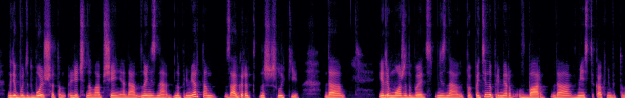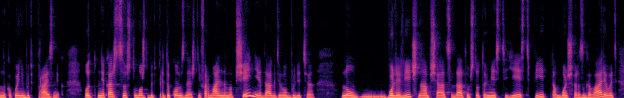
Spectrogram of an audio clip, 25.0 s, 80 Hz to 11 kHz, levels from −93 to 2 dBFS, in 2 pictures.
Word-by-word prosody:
где 185 +3 +6
будет 185 -3 +1
больше 195 +1 +3
там 170 - -6
личного 185 -1 -1
общения, 175 -2 -1
да, 170 +2 -1
ну, 195 +1 0
я 210 - +6
не 210 - +3
знаю, 170 -4 -2
например, 190 +5 +1
там, 195 -1 -3 0.2
за 185 +6 +2
город 205 -3 +2 0.2
на 185 +1 -1
шашлыки, 190 0 -3 0.5
да, 195 +3 +2 0.7
или, 200 +2 +6
может 190 0 +3
быть, 170 -1 0
не 190 +2 +1
знаю, 180 -3 -1
п 180 - -4
пойти, 185 +6 0
например, 190 -4 +2
в 170 -2 -5
бар, 170 0 +2
да, 180 +4 -1
вместе 175 -1 -2
как-нибудь, 170 -1 -3
там, 170 0 -3
на 175 - +1
какой-нибудь 185 0 -1
праздник. 170 -1 -3 0.4
Вот, 190 0 +1
мне 205 +2 +4
кажется, 225 -2 +1
что, 195 +1 -5
может 195 -3 0
быть, 175 -1 -3
при 190 - -4
таком, 200 +1 +2
знаешь, 180 -1 -3
неформальном 195 -1 +1
общении, 210 - +1
да, 190 +4 +1
где 195 -2 -2
вы 180 0 +1
будете, 175 -2 -3 0.6
ну, 200 -3 +4
м, 160 - -1 0.6
более 190 -2 +6
лично 200 +1 0
общаться, 180 -1 -3
да, 180 +3 +2
там 170 -2 -4
что-то 175 0 -4
вместе 180 -1 -1
есть, 205 +6 -2
пить, 215 +1 -1
там, 170 0 -2
больше 185 0 0
разговаривать. 180 +3 +1
185 Hz, 155 wpm, -23 LUFS, 175-200 Hz, 0.7 s, где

